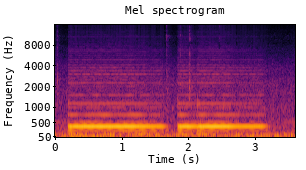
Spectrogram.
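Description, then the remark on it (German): A vehicle racing up behind a truck blares its horn twice in long, steady blasts, each lasting well over a second, loud over a low engine rumble. “Rast der mir da hinten rein?”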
